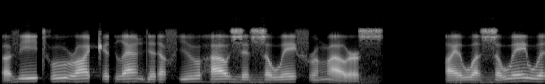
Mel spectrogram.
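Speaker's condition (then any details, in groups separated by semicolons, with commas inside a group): Motor neurone disease, speech-generating device; onset age 21 during Cambridge PhD, tracheostomy after pneumonia at CERN, cannot walk, wheelchair user; speaks only through computerized voice; early speech impediment, steadily worsened, voice lost after tracheostomy, earlier thumb-controlled voice box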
